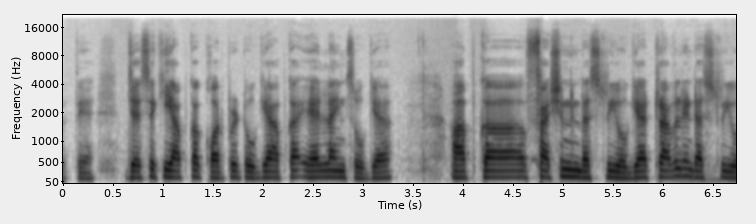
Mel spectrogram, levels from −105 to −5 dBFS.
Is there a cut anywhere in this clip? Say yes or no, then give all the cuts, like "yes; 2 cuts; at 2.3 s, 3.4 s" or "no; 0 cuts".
no; 0 cuts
